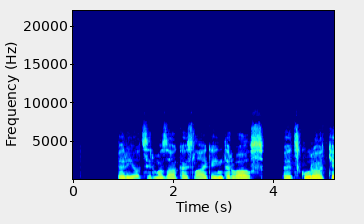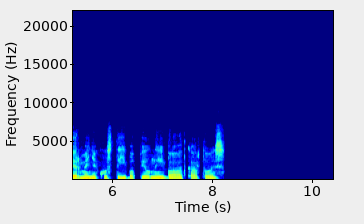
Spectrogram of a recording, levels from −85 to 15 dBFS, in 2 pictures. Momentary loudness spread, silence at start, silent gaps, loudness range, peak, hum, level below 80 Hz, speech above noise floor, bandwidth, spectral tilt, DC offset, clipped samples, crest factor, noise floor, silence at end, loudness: 10 LU; 0.9 s; 3.84-4.19 s, 6.51-6.56 s; 6 LU; -10 dBFS; none; -52 dBFS; over 64 dB; 7.4 kHz; -7.5 dB/octave; under 0.1%; under 0.1%; 18 dB; under -90 dBFS; 2.2 s; -27 LUFS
